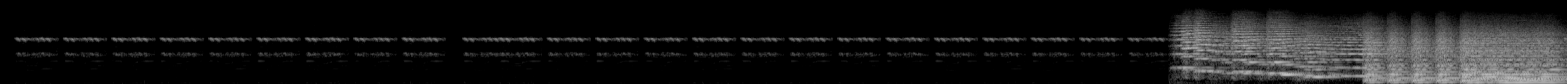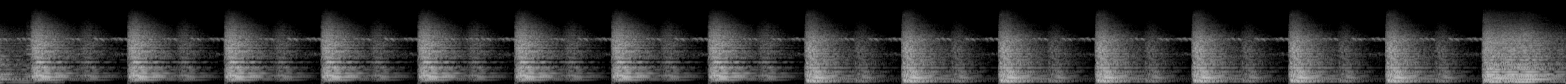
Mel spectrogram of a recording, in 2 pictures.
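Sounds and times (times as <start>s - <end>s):
violins playing outside: 11.7s - 31.3s.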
